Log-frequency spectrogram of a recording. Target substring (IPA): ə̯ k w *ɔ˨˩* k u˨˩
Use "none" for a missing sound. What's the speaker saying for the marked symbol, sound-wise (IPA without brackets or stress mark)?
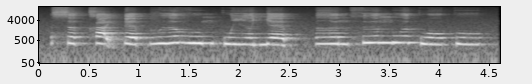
o˨˩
